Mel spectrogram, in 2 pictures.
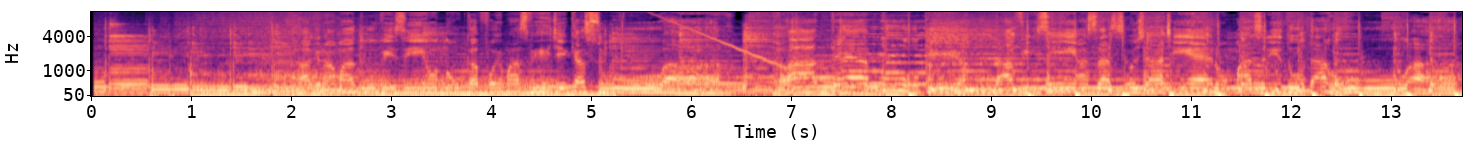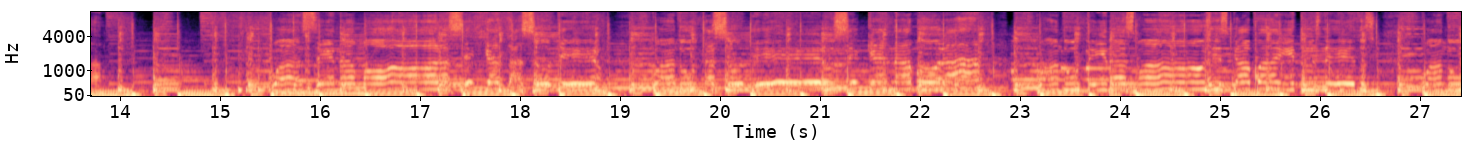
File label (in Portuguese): locutor a voz magnifica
